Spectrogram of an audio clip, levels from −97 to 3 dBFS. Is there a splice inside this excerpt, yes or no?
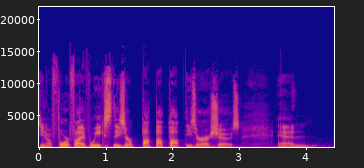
no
